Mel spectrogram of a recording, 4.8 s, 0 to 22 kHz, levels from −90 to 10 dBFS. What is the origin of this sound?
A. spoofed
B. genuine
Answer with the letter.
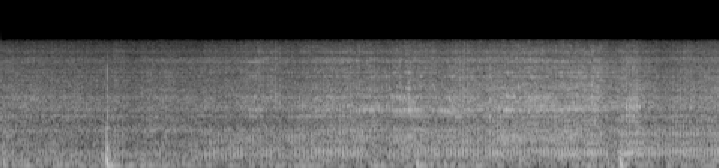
B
